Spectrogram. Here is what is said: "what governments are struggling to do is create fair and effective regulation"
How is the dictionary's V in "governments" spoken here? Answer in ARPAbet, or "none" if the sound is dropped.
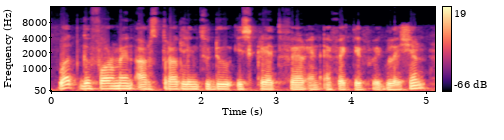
F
